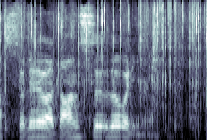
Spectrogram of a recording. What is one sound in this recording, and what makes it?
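Scissors snip through a crinkly foil wrapper.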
